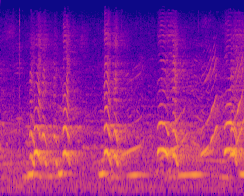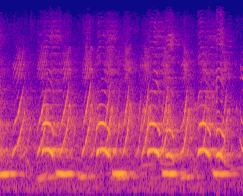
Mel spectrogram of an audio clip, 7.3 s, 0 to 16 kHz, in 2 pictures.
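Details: Gibbons at Animal Kingdom, Walt Disney World, 2018, calling to each other. Hoots build into a faster run of sweeping, upward-gliding whoops that climb and accelerate, loud and resonant, with a sustained low tone running beneath.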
